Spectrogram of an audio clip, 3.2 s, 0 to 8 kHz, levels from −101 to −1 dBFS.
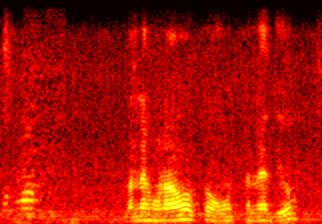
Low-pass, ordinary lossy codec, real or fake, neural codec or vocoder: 7.2 kHz; Opus, 24 kbps; real; none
